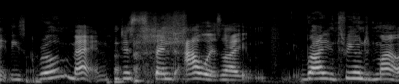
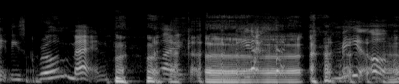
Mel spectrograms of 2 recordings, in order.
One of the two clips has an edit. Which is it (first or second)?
first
